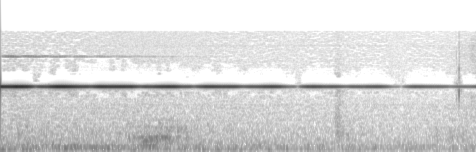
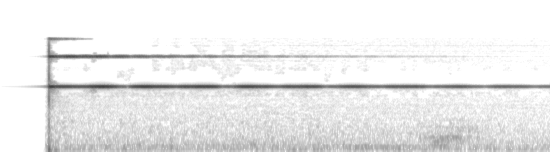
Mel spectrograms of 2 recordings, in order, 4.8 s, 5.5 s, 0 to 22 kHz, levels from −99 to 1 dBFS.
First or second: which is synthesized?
second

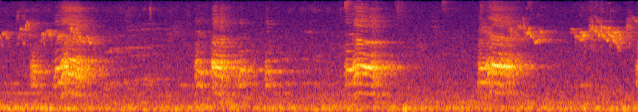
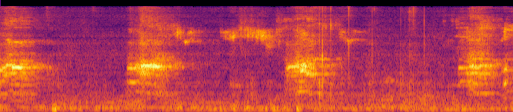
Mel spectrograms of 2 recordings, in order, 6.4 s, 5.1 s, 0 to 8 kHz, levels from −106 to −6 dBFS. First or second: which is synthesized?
second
